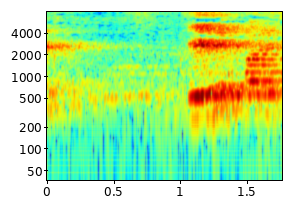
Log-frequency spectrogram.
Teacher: ए, आई का जो उच्चारण स्थान है वो है कंठ तालु। कंठ तालु की यानी कि इनका उच्चारण है कंठ और तालु, दोनों को मिलाकर इनका उच्चारण स्थान होता है।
